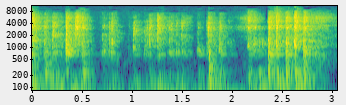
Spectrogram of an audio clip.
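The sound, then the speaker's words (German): Keys of an unplugged computer keyboard clack in a quick, uneven stream of presses, fairly loud, with no one talking. “ist meine Tastatur die ich auch nicht angeschlossen habe, denn ich zocke mit Controller.”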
